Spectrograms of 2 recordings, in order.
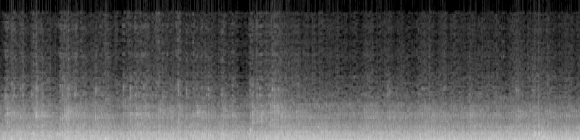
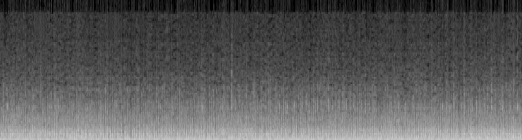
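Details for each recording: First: Antique Farmall B tractor, first trip outside: running hot with a ragged, uneven beat as spark fades; weak ignition coil breaking down, confirmed when a new coil restored strong spark and smooth running. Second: Farmall B tractor running after a weak ignition coil was replaced, restoring strong spark; steady, even low exhaust beat with no misses or stumbles. Good oil pressure. Normal running.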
